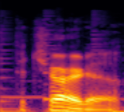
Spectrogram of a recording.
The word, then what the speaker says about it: Picardo: I know like um hippolito picardo or picardo um he says picardo so I got to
